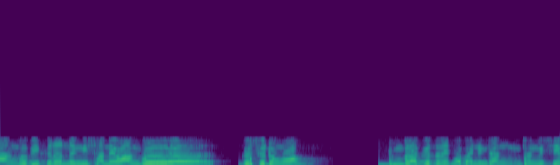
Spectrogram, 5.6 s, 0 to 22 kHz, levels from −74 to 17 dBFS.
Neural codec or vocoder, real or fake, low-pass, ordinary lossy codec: none; real; 3.6 kHz; Opus, 64 kbps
